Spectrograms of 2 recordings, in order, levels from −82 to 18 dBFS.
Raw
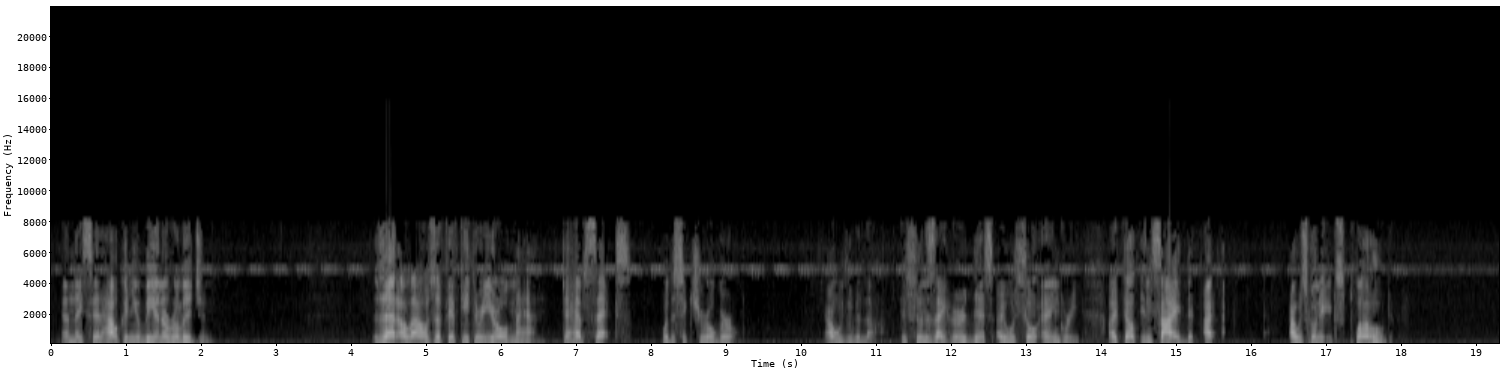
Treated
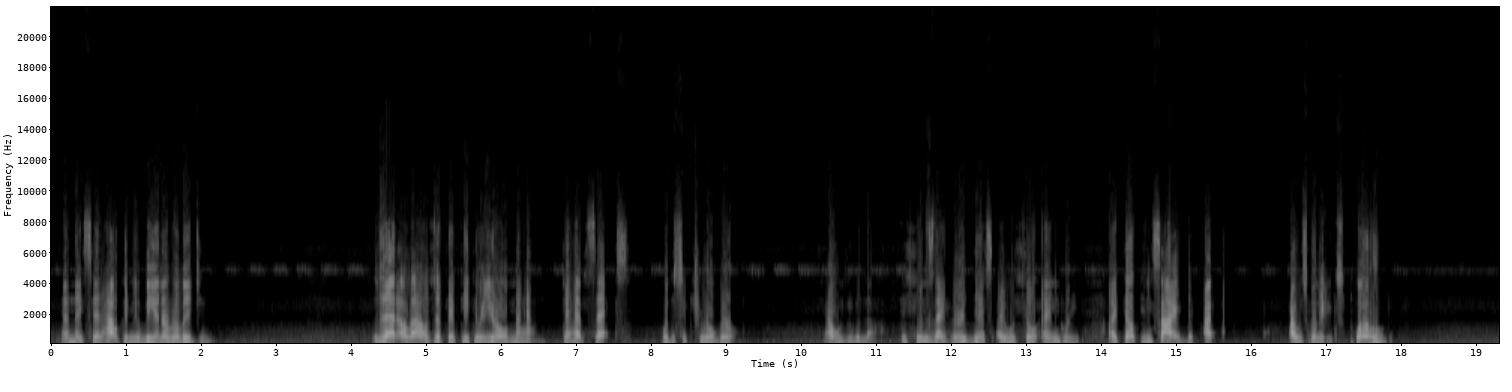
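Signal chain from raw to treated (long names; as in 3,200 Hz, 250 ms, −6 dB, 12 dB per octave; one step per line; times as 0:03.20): adaptive Wiener filter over 25 samples
multiband upward and downward compressor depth 40%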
